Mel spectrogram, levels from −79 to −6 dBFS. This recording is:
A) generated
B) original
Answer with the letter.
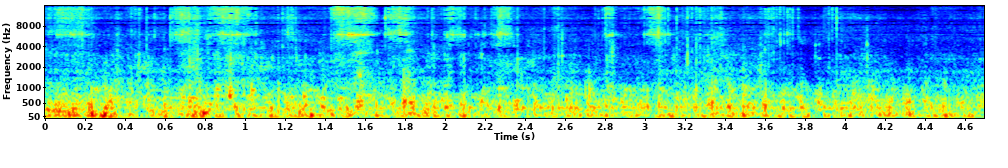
A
